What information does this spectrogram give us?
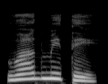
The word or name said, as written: ವಾಗ್ಮಿತೆ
